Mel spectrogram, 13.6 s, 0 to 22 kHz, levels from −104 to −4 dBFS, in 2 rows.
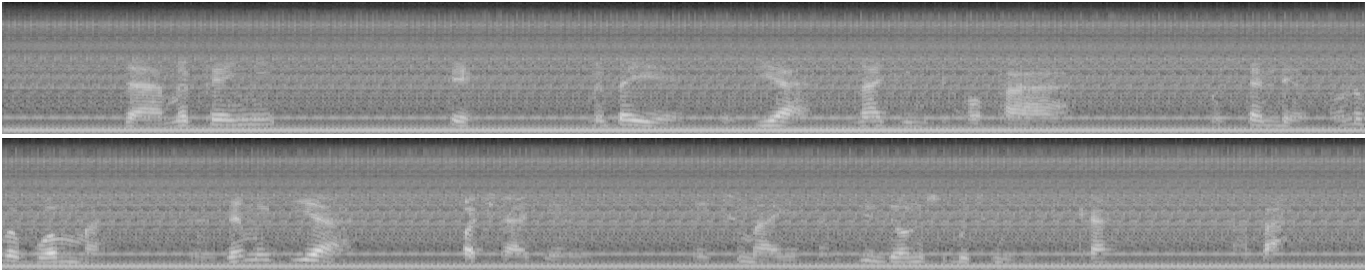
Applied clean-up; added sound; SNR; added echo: none; Domestic sounds, home sounds; -4 dB; none.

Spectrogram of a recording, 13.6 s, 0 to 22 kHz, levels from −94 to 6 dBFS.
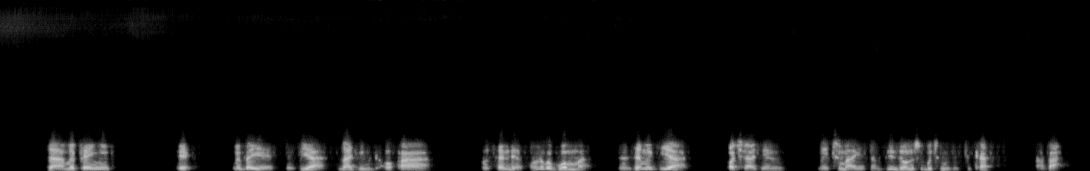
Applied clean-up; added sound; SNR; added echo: neural mask model Resemble Enhance denoiser.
